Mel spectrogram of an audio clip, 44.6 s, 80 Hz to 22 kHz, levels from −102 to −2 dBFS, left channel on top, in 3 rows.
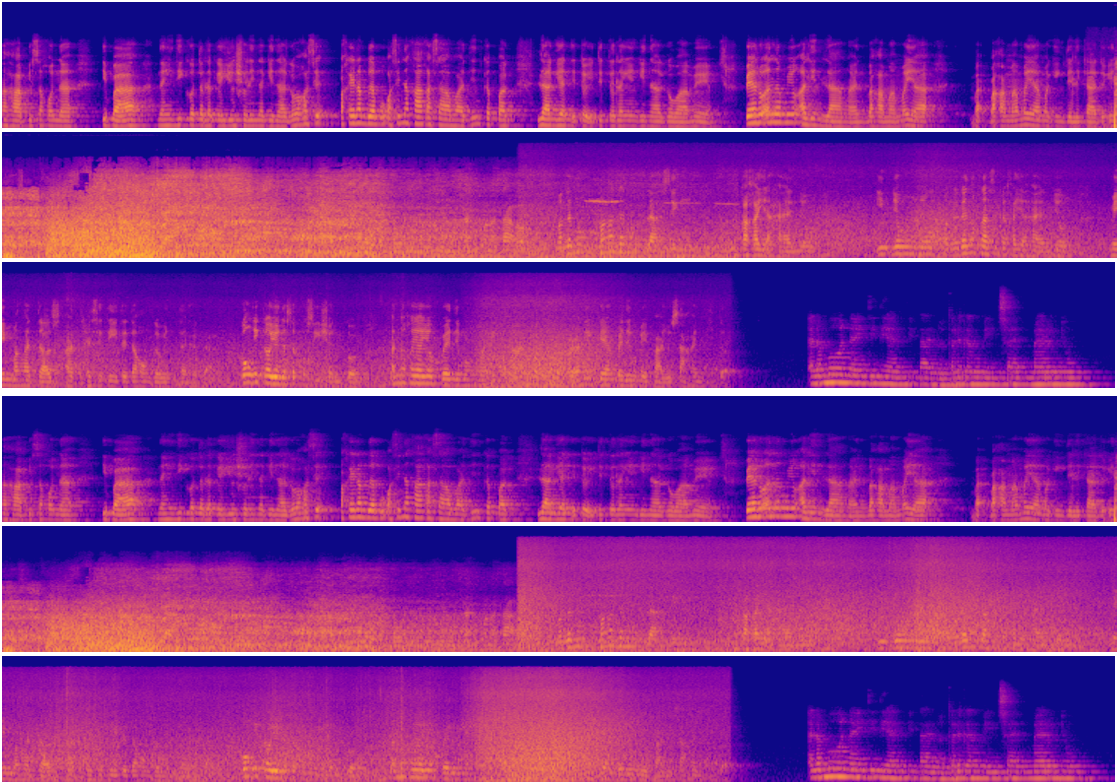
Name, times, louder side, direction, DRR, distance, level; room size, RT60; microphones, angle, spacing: voice 1, 0.0-12.6 12.9-24.3 24.7-25.9 26.5-29.4 29.6-32.6 32.9-39.4, left 3 dB, 75° left, 9 dB, 0.9 m, -39 dB
sound 1, 14.8-24.7, left 6 dB, 55° left, 0.4 m, -28 dB
sound 2, 21.7-39.4, right 6 dB, 70° right, 0.6 m, -39 dB
voice 2, 40.5-44.0, equal, 15° right, -4 dB, 3.8 m, -43 dB
13.5 x 5.9 x 8.7 m, 0.74 s
head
